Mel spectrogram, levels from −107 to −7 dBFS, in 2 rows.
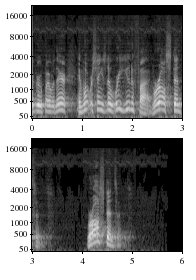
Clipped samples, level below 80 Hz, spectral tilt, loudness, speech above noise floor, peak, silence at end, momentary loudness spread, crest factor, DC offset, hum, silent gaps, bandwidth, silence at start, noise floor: under 0.1%; -66 dBFS; -7.5 dB/octave; -31 LUFS; 43 dB; -12 dBFS; 1.25 s; 8 LU; 20 dB; under 0.1%; none; none; 13 kHz; 0 s; -74 dBFS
